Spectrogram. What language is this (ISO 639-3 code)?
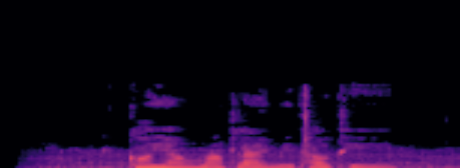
tha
